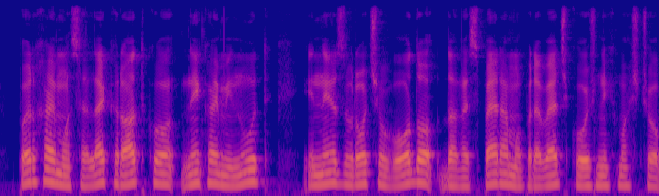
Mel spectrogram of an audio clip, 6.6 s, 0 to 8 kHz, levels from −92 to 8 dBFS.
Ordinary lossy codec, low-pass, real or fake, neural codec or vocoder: none; 7.2 kHz; real; none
